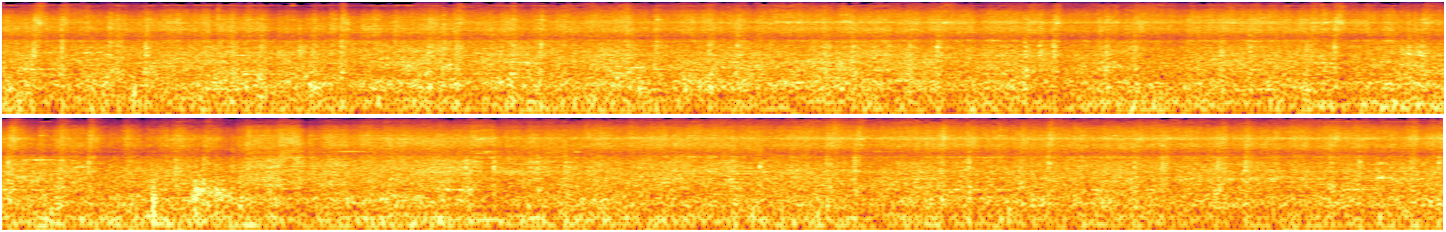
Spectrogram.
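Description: Loaded container flat wagons of a long freight train rolling past, their wheels clattering steadily over the rails and pointwork, with one slightly louder knock about halfway through.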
